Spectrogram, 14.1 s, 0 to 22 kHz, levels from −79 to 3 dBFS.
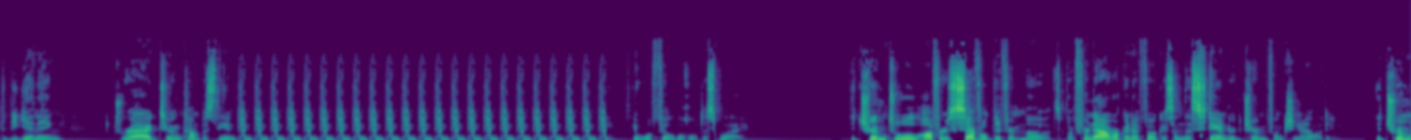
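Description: At about 2.45 s the audio catches into a broken-record loop: a fragment roughly 0.16 s long repeats exactly, back to back, about 22 times, stuttering on until around 6.07 s, when normal playback picks up again. That sounds like the player, encoder or stream likely stalled and kept pushing out the last chunk it was holding, so whatever should have played during those roughly 3.6 seconds is simply gone.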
